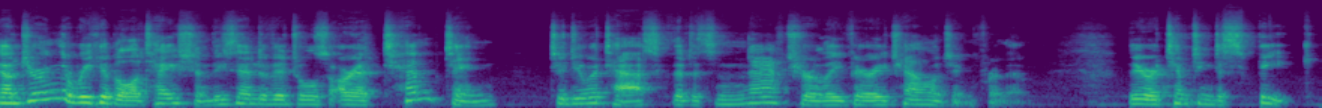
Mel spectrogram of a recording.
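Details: Adult speaker; typical speech.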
